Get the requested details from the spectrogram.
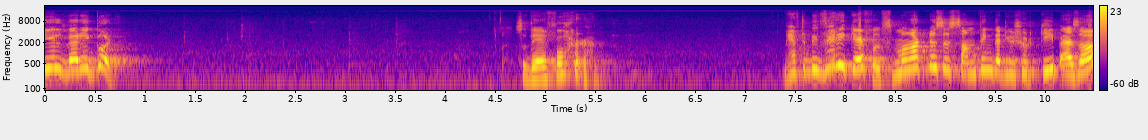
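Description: A woman speaks with animation into a microphone, with pauses between phrases.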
